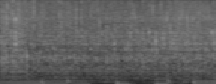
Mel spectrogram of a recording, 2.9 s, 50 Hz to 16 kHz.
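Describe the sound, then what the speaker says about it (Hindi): Ginger garlic paste sizzles in a hot pan for daal makhni, a bright continuous crackle and hiss with faint stirring scrapes underneath, close and steady with no talking. "अब हम इसके अंदर ऐड करेंगे ये 1 टेबलस्पून जिंजर गार्लिक पेस्ट"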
